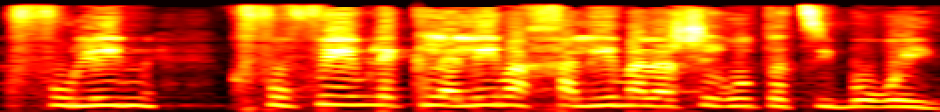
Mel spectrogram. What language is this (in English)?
Hebrew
